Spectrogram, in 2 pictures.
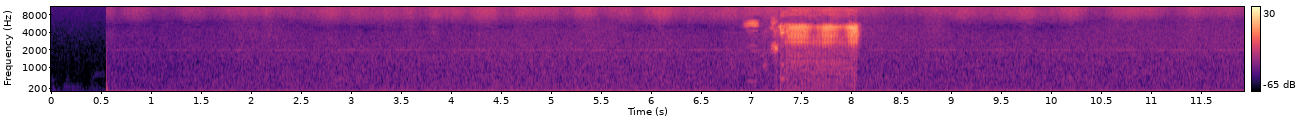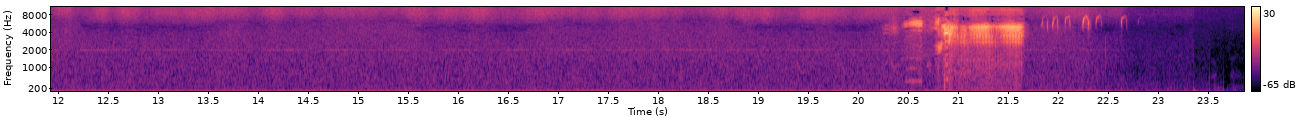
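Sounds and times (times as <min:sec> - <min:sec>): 
steady low hiss: 0:00.0 - 0:23.8
red-winged blackbird conkeree song: 0:07.0 - 0:08.2, 0:20.2 - 0:22.8.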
